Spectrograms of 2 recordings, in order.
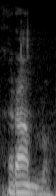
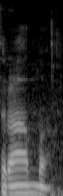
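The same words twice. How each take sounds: First: "Ram" with no a after the m; half ma. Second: "Rama" with a short a after the m; full ma. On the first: Teacher explaining the half ma, vowel cut off. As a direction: close "Ram" on the m. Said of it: "There's no a after ma". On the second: Teacher correcting the half ma, final vowel sounded. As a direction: sound the second syllable of "Rama". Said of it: "It's Rama". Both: Shown as a demonstration.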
